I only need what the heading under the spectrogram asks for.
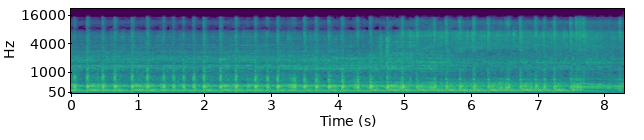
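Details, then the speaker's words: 1981 Suzuki RM465 barn-find two-stroke, first start after sitting (fuel poured down plug): sharp metallic ticking about four times a second over ring-ding idle, rising with throttle blips; top-end rattle suspected, heavy smoke suggests blown main seals, unconfirmed. "so no it sounds like it needs a top end or something sounds a bit rattly and it could even have a blown sure by the amount of smoke that was going out the back"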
